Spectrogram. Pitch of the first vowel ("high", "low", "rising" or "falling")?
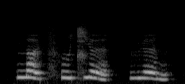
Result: falling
